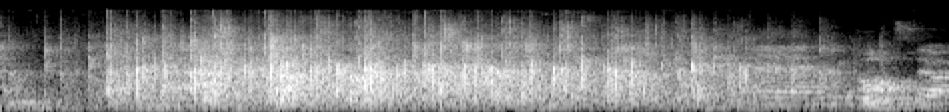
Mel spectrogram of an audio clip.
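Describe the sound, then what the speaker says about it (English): An audience at a journalism panel applauds to welcome the panelists. The dense, sustained clapping swells quickly, holds strong, then thins out near the end. "Let's give them a hand."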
